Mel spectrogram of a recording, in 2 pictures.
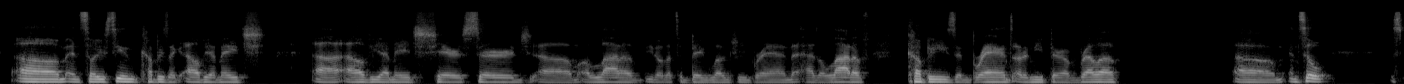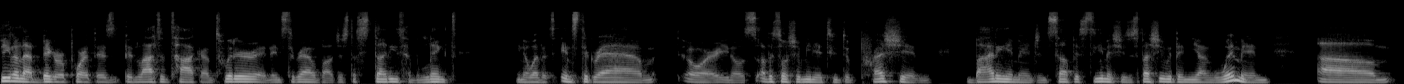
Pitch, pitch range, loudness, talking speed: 110 Hz, 105-120 Hz, -33 LUFS, 170 wpm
